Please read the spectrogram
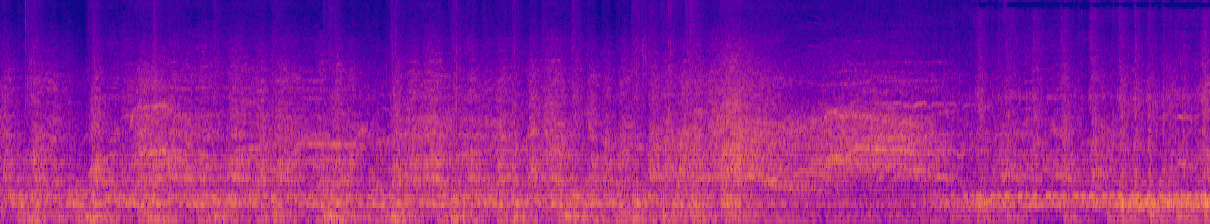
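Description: A crowd of voices shouting and calling out together over a steady low tone, with irregular low thuds underneath.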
